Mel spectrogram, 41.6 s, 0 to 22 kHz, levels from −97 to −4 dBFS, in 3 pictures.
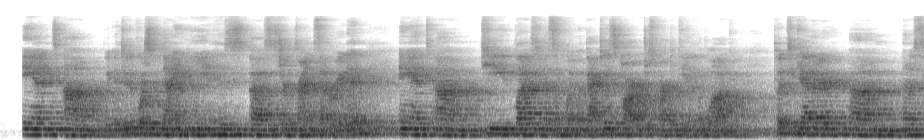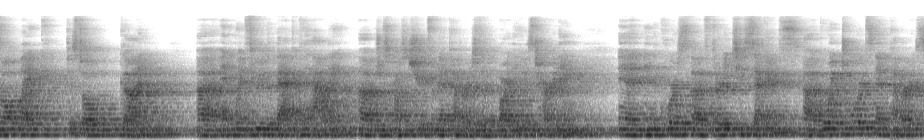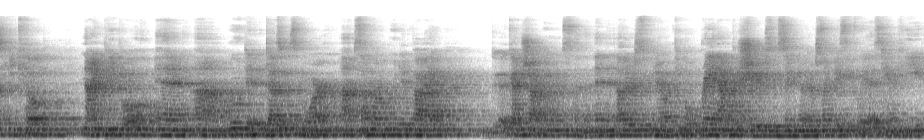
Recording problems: room echo; strong; dies away in 2.3 s
off-mic speech; far

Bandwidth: 13.5 kHz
